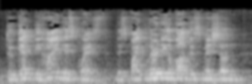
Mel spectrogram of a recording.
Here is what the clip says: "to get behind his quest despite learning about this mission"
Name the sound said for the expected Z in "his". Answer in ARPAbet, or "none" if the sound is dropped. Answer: S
